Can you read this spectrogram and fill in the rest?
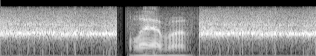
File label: "lemon", American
